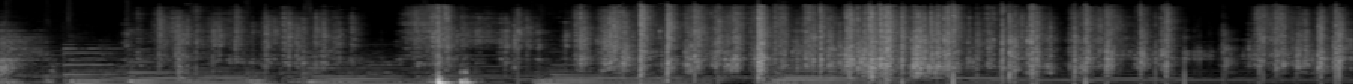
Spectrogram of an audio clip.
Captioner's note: sound of paper tearing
